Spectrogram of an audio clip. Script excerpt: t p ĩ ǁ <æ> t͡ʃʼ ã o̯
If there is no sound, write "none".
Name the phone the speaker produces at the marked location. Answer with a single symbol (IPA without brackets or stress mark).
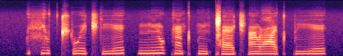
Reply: æ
